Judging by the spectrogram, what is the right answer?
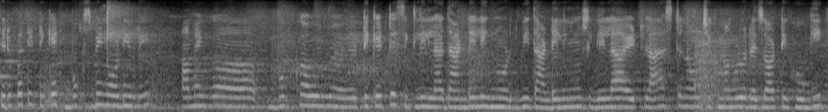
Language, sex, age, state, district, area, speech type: Kannada, female, 18-30, Karnataka, Gulbarga, urban, spontaneous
